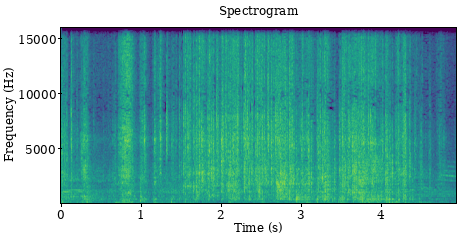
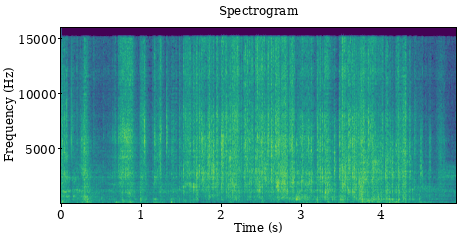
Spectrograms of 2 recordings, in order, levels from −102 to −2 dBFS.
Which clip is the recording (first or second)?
first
